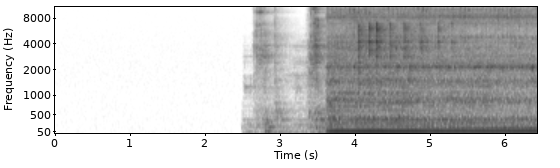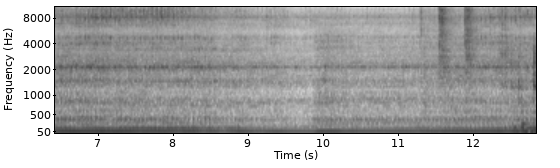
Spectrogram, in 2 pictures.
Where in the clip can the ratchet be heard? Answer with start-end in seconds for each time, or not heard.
2.5-5.3, 11.2-12.8.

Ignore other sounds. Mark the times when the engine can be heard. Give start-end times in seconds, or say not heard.
3.6-12.8.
